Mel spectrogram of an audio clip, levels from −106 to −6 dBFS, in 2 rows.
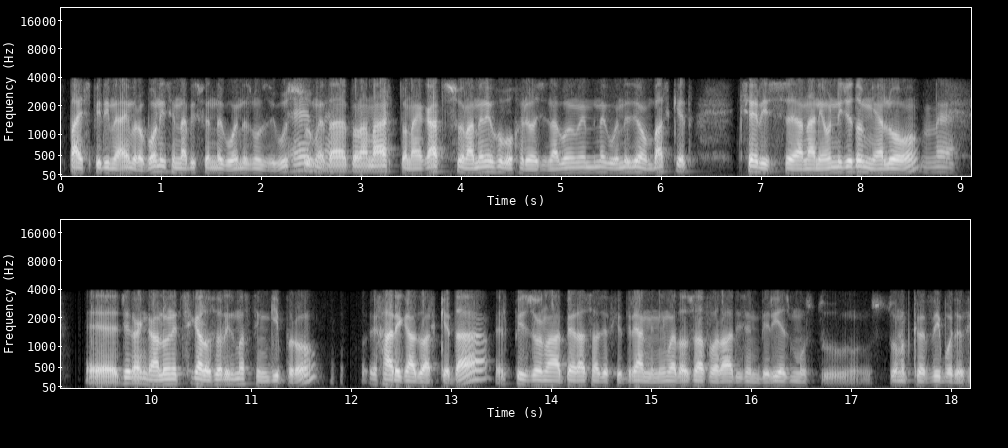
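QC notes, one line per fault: No faults to log in these QC notes.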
